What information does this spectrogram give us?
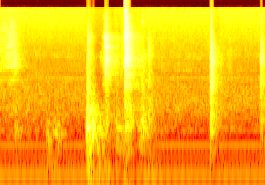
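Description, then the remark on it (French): A door opens as a servant enters an office, with a few sharp wooden clunks and thuds spread over several seconds, set against a steady low electrical hum, with no one speaking. “Le domestique entre.”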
